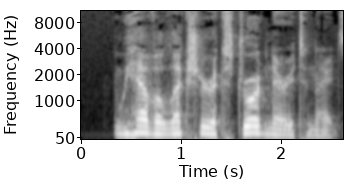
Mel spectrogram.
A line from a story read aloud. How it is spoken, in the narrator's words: said Mr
